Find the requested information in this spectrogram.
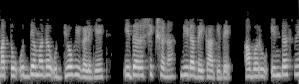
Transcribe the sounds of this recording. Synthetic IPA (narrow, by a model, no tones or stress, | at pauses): mɐt̪ːuʔud̪jɐmɐd̪ɐʔud̪joːɡiɡɐɭiɡe̞ | id̪ɐɾɐʃikʂɐɳɐniːɽɐbɛːkaːɡid̪e̞ | ɐʋɐɾuʔiɳɖɐsʈɾi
